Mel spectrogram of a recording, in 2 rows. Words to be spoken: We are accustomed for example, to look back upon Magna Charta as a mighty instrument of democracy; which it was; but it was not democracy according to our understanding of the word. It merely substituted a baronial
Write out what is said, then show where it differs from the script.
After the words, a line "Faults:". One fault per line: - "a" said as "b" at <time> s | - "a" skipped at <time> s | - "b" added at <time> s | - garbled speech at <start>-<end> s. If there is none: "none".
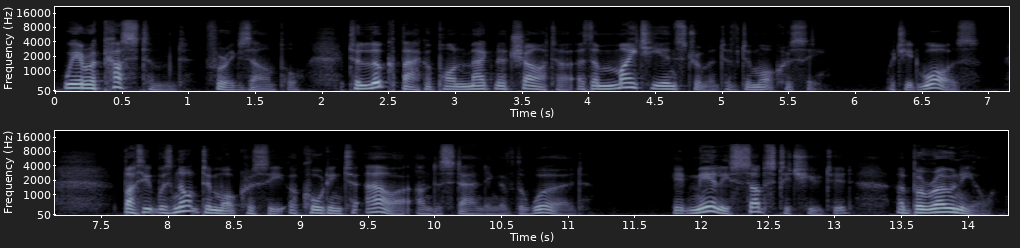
We are accustomed for example, to look back upon Magna Charta as a mighty instrument of democracy; which it was; but it was not democracy according to our understanding of the word. It merely substituted a baronial
Faults:
none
